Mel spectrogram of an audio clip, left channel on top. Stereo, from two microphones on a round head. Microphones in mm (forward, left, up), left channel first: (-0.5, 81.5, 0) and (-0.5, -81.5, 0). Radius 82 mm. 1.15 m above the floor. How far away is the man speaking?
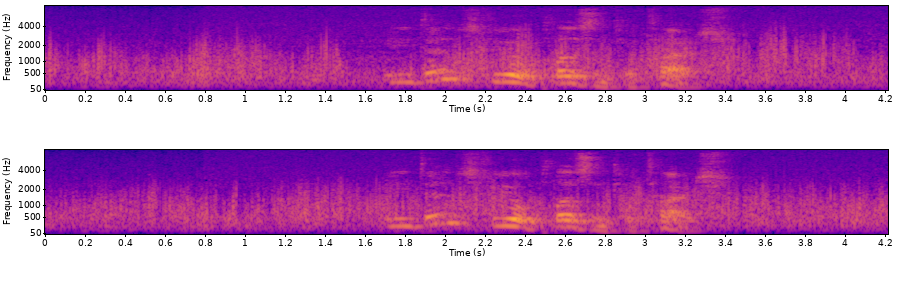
About 3 m.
